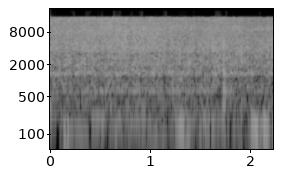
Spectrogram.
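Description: Long beans frying and being stirred in a little oil for a curry: a continuous close sizzle with soft scraping stirs underneath and one brief clink, loud and unbroken, no talking.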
